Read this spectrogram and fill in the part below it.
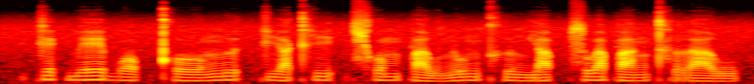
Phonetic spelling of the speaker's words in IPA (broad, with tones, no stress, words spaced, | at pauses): ke˥˩k̚beː˥˩bɔː˨˩p̚ kʰoː˩˦ ŋɯː˥˩t̚ki˨˩a̯kʰiː˦˥t̚t͡ɕʰo˥˩m pa˨˩wnuː˥˩ŋkʰɯ˧ŋja˦˥p̚ su˥˩a̯pa˦˥ŋ kʰra˧w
